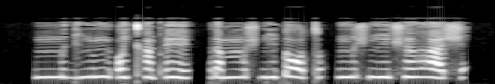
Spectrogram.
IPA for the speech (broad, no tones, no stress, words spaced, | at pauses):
mːeɡiŋɵ ŋʏʔɔjkʰãpʼẽ | ɾamːɔʃɡĩʔ ɾɔt | ŋɤʃŋĩ ʃœ̃ ɦaʃ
